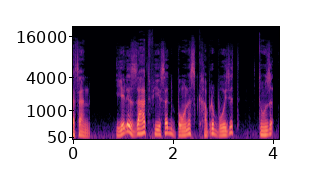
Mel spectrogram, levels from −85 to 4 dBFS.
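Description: No technical faults are audible.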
